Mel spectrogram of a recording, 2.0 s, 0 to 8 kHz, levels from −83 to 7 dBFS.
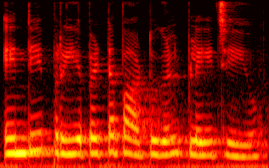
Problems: none marked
